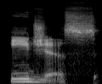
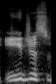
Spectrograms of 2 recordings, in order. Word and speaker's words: Aegis: I'm going to say Eegis because it reminds me the Eegis Gundam from Gundam Seed. And if someone wants to tell me it's pronounced differently, well then too damn bad.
